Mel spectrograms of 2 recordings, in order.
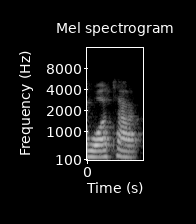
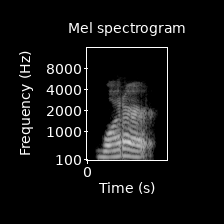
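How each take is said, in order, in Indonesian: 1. R di akhir dihilangkan, tidak diucapkan. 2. R di akhir jelas diucapkan.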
